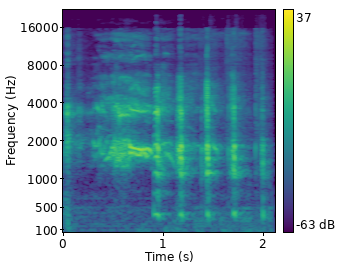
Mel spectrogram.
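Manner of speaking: breathy high burst of laughter; airy giggle. Real, not acted. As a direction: laugh out loud at the joke. Laughing at own joke.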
